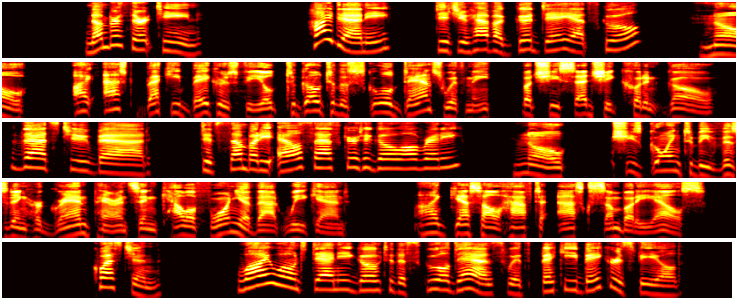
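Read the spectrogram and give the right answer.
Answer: She will be visiting her grandparents in California.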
